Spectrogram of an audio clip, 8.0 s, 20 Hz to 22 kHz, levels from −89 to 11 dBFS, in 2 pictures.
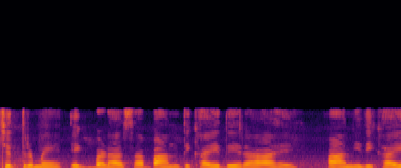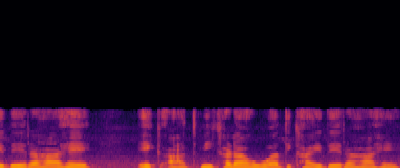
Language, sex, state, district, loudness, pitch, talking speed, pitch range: Hindi, female, Chhattisgarh, Bilaspur, -19 LUFS, 220 Hz, 150 wpm, 205-225 Hz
